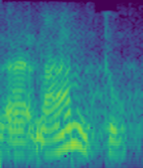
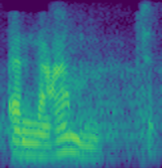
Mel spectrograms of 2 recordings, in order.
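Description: First: The final t carries a vowel other than 'a'. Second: The final t has no vowel after it. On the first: The speaker calls it wrong. "ما بتاخدش بالها من التشكيل" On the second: The speaker calls it right. "إذا وقفت بسكن الحرف"

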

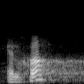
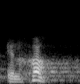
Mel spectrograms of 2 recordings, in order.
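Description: Both takes have the same delivery.

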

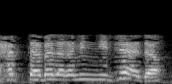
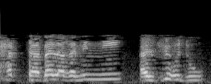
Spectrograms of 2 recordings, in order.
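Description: First: The last word ends with an a vowel. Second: The last word ends with a u vowel. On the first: Exhaustion is the object that was brought upon him. "فعلى النصب إذا قلنا" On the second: Exhaustion itself reached its full extent in him. "وأما على الرفع إذا قلنا"

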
